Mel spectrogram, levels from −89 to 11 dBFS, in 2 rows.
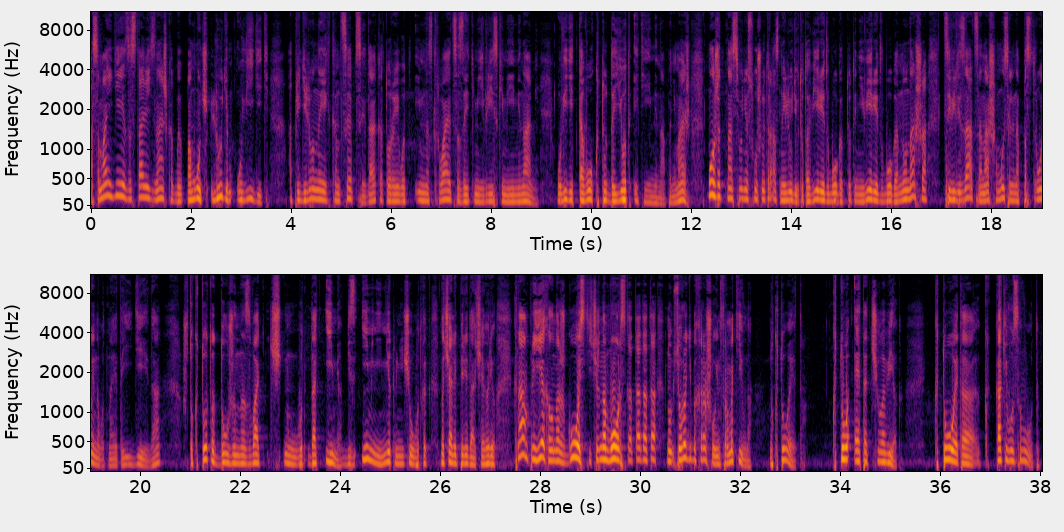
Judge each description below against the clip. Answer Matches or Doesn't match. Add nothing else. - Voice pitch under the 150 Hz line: Matches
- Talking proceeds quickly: Matches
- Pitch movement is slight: Doesn't match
